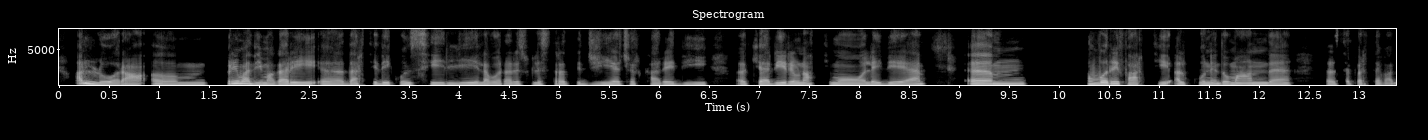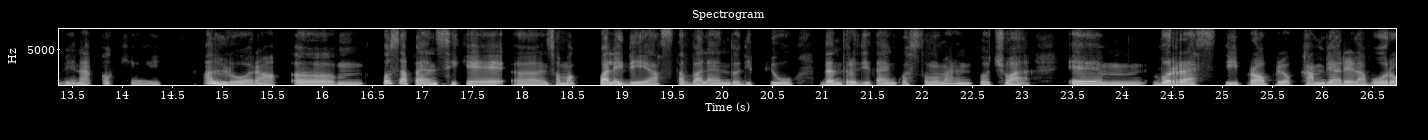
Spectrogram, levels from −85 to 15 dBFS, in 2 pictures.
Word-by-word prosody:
Allora, 180 - +3
uhm, 180 0 -2 0.2
prima 290 0 +7
di, 200 -5 0
magari, 200 +2 +3
ehm, 180 -2 -2
darti 195 +4 -3
dei 200 0 0
consigli, 190 +1 -2
lavorare 160 0 -2
sulle 185 +2 -6
strategie, 175 0 -4
cercare 165 -1 -5
di, 175 +1 -7 0.3
uhm, - - -2
chiarire 185 +1 +2
un 175 - +2
attimo 175 -2 -1
le 170 +2 0
idee, 175 +3 -1 0.4
ehm, 215 -6 +4 0.7
vorrei 230 +4 +6
farti 185 -4 -4
alcune 180 -3 -1
domande, 170 0 0 0.3
uhm, 90 - -2
se - - -9
per 165 0 -5
te 160 - -6
va 155 -1 -8
bene. 155 +6 -4
Okay. 160 - -8 0.5
Allora, 180 - +4 0.2
uhm, 185 -2 +2 0.2
cosa 315 +1 +4
pensi 200 +3 0
che, 180 0 0
uhm, 165 0 -2
insomma, 100 - -2 0.2
quale 120 0 +6
idea 95 - +1
sta 185 +1 -5
valendo 180 +1 0
di 180 0 -8
più 185 -2 -2 0.3
dentro 185 -1 +3
di 185 +1 -4
te 170 - -1
in 170 0 0
questo 175 +2 -7
momento? 165 -1 -2
Cioè, 180 -5 -1 0.4
ehm, 180 -2 +1
vorresti 200 0 +2
proprio 185 -1 +1
cambiare 190 -2 +1
lavoro 180 +4 +1
180 Hz, 130 wpm, -22 LUFS, 170-195 Hz, 0.7 s, prima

